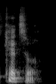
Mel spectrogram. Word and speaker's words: Quetta: Kalandars is also kind of pronounced with a K, but Quetta is like Q.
